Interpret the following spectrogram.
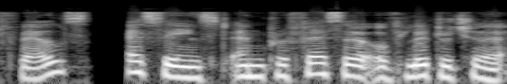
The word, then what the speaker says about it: Phelps: The genial William Lion Phelps, pronounced Fels, essaist and professor of literature at Yale, learned this lesson early in life.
